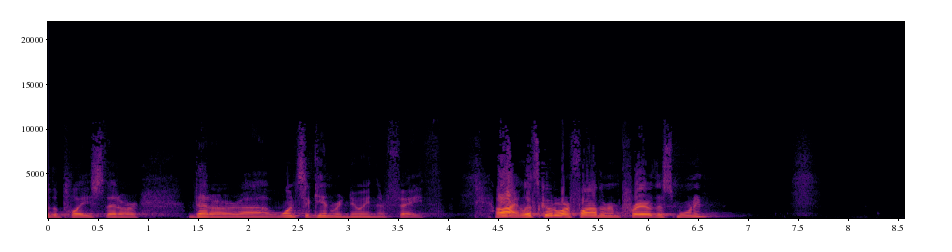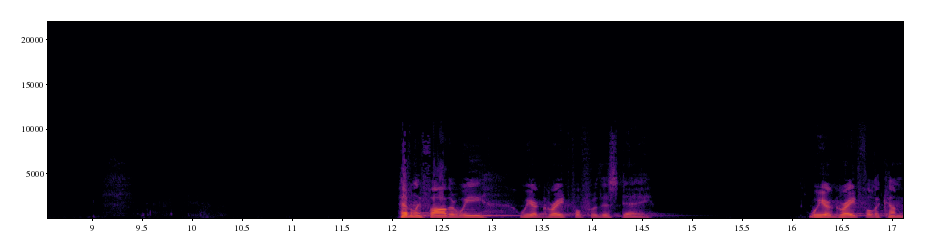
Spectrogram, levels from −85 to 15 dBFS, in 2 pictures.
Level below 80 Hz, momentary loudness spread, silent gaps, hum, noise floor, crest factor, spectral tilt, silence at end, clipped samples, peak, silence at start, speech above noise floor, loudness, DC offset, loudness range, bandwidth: -70 dBFS; 16 LU; none; none; -89 dBFS; 18 dB; -7.5 dB/octave; 0 s; under 0.1%; -12 dBFS; 0 s; 61 dB; -28 LUFS; under 0.1%; 11 LU; 10.5 kHz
